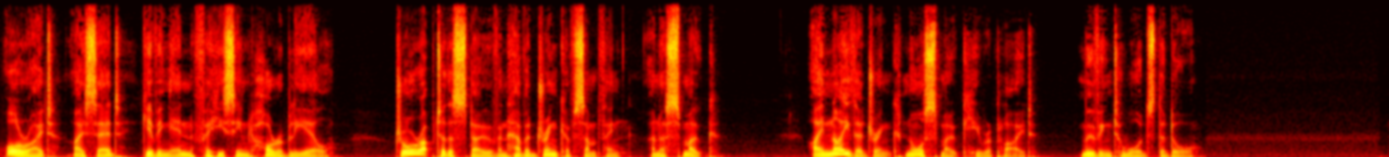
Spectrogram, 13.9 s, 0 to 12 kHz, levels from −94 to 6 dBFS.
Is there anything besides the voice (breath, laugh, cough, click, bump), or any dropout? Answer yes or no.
no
